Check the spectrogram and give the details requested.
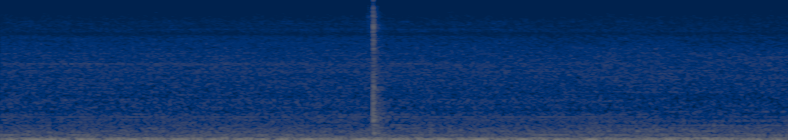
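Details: Steady low hum of indoor background noise, broken once midway by a single sharp click.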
